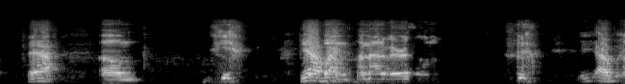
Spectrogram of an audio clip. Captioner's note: laugh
